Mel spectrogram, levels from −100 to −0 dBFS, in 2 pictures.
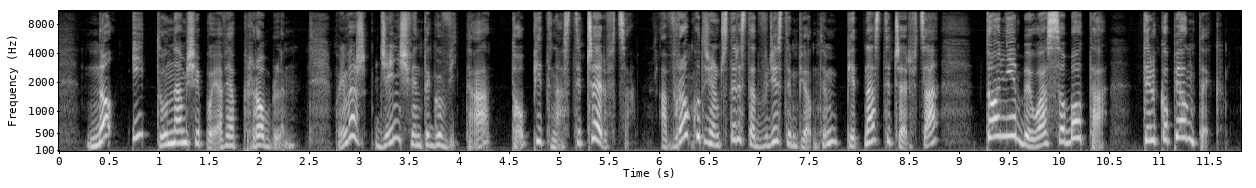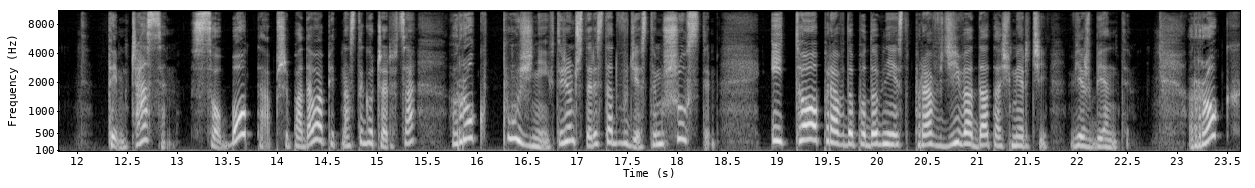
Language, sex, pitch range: Polish, female, 210-310 Hz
